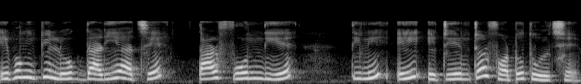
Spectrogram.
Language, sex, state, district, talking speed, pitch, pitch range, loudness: Bengali, female, Jharkhand, Sahebganj, 145 wpm, 265 Hz, 245-305 Hz, -14 LUFS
